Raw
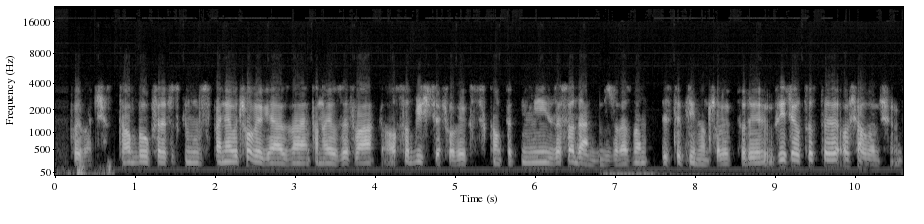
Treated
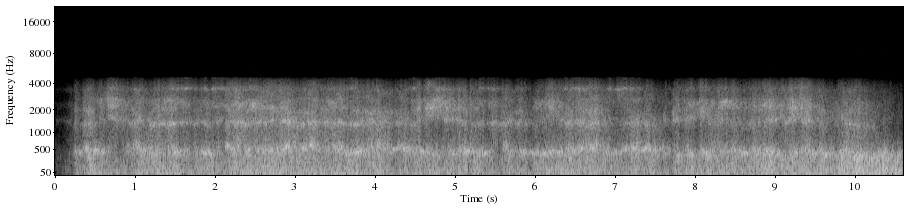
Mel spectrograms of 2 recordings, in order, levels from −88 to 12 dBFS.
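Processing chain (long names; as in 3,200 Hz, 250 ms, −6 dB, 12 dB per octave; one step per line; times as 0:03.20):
turntable brake at the end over 1.32 s
parametric band 3,000 Hz −12 dB 2.1 octaves
mains-hum notches 60/120/180/240/300/360/420/480 Hz
in parallel at +2.5 dB: brickwall limiter −17.5 dBFS, peak gain reduction 9.5 dB
on the sum: asymmetric clip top −27 dBFS
Butterworth band-reject 840 Hz, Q 1.2
double-tracking delay 35 ms −12 dB
convolution reverb RT60 0.85 s, pre-delay 75 ms, DRR −11 dB
linear-prediction vocoder at 8 kHz whisper
level −4.5 dB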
